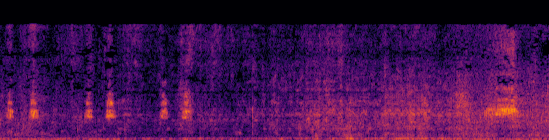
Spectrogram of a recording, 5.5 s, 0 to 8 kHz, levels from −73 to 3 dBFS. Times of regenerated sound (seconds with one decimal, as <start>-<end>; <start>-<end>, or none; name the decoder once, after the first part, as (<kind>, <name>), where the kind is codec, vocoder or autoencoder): 1.2-4.5 (vocoder, HiFi-GAN)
